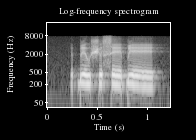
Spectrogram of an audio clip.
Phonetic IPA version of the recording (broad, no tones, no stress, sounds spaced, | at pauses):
ɓ e u̯ ʃ ɨ s e ɓ e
